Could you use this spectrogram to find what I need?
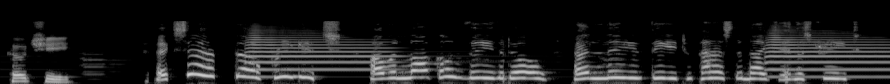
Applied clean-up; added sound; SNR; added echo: classical method log-MMSE.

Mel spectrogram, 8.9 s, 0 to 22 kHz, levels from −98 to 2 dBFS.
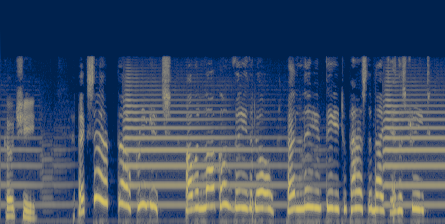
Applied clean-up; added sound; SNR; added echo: none; Trumpet; 12 dB; none.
